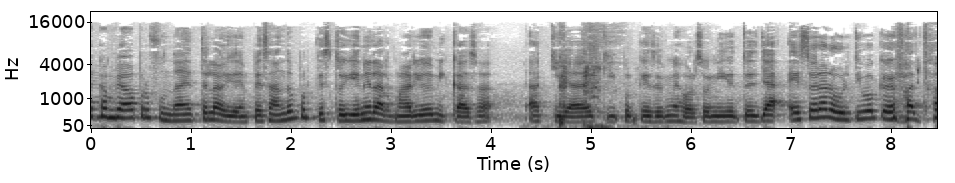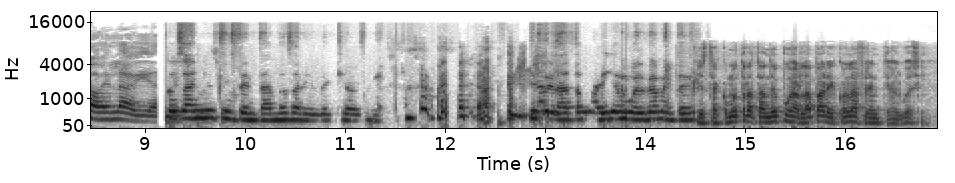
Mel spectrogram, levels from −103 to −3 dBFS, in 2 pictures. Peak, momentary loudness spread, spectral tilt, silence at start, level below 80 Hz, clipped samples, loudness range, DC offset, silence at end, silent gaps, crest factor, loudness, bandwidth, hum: -6 dBFS; 7 LU; -5.5 dB/octave; 0 s; -50 dBFS; under 0.1%; 3 LU; under 0.1%; 0.1 s; none; 12 dB; -19 LUFS; 16 kHz; none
